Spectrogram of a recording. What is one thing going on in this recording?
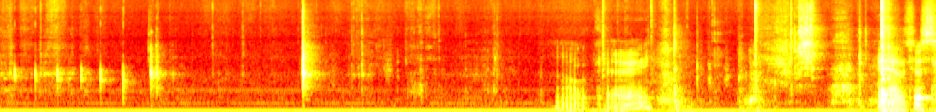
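Plastic clicks and rattles as a charger is handled close by.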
